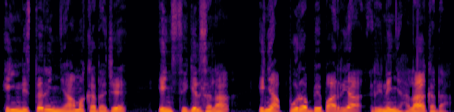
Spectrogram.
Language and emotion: Santali, happy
